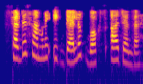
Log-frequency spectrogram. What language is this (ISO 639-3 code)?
pan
